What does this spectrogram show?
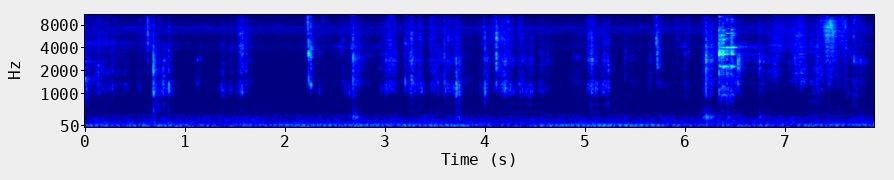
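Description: A person chewing food close to the microphone, with irregular crisp crunches, over a steady low hum.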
